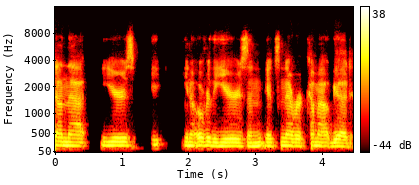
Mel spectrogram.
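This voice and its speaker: A man's very deep, low voice at a moderate pace, over a quiet background. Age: 60s. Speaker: painting company owner and business consultant. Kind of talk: interview. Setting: podcast. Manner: halting, many repetitions and fillers.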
